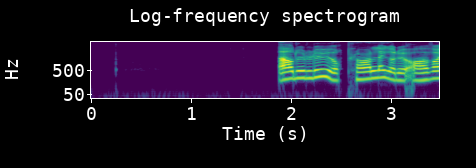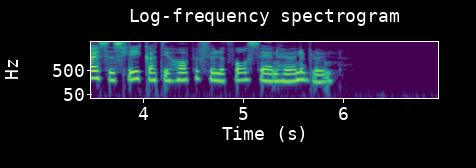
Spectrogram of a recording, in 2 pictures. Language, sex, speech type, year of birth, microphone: Norwegian, female, read, 1989, Shure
